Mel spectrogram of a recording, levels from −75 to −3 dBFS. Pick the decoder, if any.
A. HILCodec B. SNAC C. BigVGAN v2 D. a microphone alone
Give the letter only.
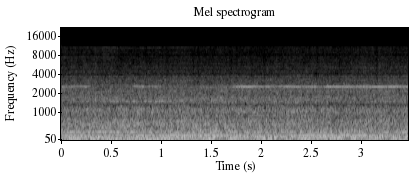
C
